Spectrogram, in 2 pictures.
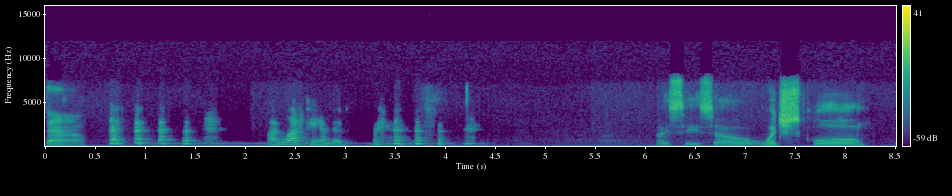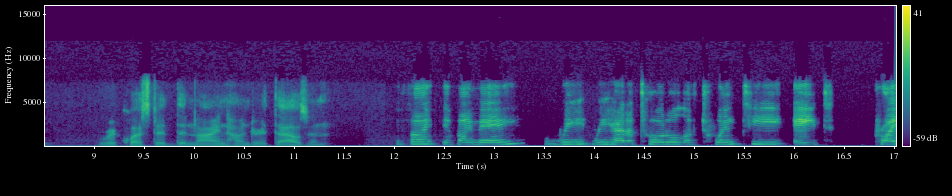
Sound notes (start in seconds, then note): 0.7 laughs; 5.7 voice muffled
